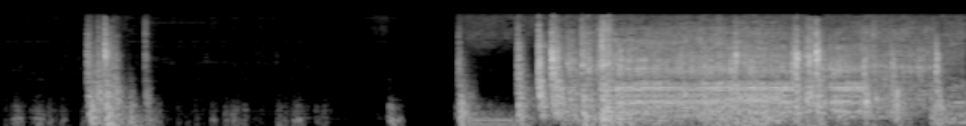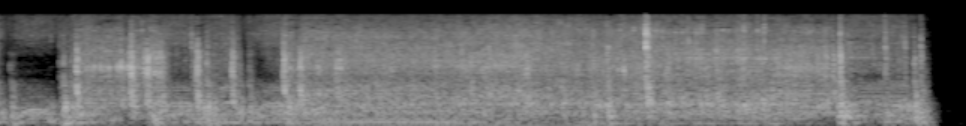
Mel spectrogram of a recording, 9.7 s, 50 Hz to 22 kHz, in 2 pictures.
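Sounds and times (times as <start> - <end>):
printer: 2.6 - 9.6.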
